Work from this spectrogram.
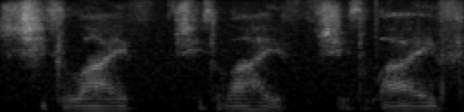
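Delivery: whispered, repeated mumble under the breath. Game player voicing his character, who looks around and mutters under his breath. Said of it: "just kind of mutters under his breath".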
